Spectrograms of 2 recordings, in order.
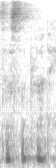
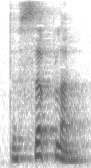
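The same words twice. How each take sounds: First: The word is said in the speaker's own accent. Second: The word is said in an imitated unfamiliar accent. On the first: This is the usual way the listeners say it. "he didn't pronounce it as discipline" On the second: Someone else said it this way. "He said, discipline"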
